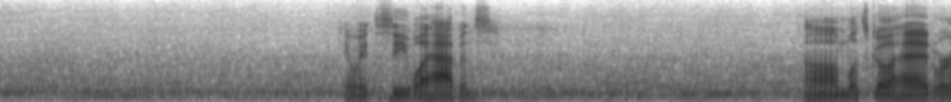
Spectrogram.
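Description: Race car engines drone steadily at high revs.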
